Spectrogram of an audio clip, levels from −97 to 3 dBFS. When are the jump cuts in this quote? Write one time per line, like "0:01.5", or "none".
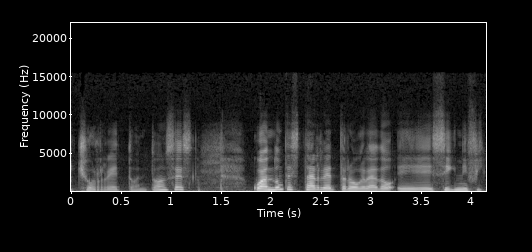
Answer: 0:02.1
0:03.3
